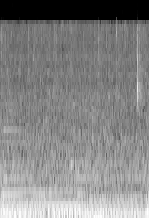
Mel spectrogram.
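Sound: rain falling outside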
